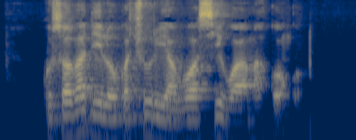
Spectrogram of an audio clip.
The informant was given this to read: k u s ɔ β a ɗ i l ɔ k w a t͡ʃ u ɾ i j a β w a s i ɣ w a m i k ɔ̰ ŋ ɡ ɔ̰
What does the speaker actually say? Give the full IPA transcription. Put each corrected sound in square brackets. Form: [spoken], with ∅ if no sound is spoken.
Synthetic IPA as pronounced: k u s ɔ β a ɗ i l ɔ k w a t͡ʃ u ɾ i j a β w a s i ɣ w a m [a] k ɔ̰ ŋ ɡ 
